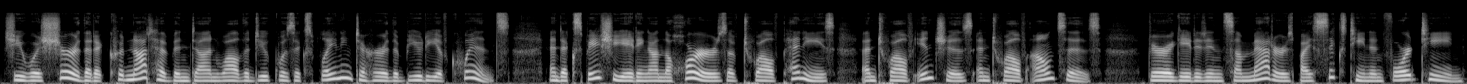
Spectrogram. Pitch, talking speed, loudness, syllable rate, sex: 190 Hz, 170 wpm, -16 LUFS, 4.7 syllables/s, female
